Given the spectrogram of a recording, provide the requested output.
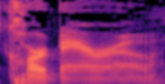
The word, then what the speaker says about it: Cordeiro: Cordeiro? Why do you got to say it like that? It's Portuguese. – Okay. It's Cordeiro.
